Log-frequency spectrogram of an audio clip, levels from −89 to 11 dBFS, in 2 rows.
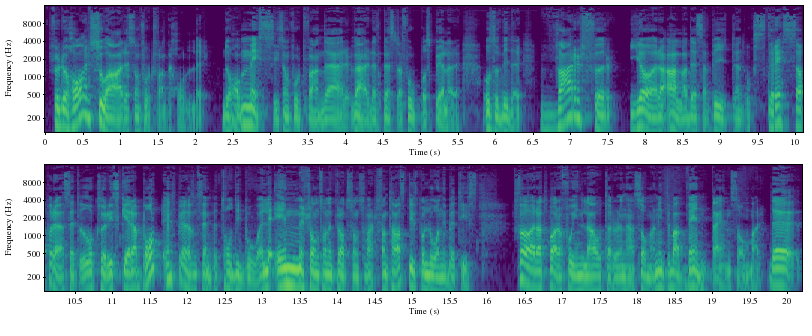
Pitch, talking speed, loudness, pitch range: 110 Hz, 200 wpm, -21 LUFS, 100-140 Hz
